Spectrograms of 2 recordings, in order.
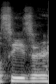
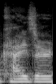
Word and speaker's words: Caesar: howdy hail Caesar yes hail Caesar hail Kaiser dep depends on what faction you're from in the Fallout Universe on how to pronounce it but just like what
